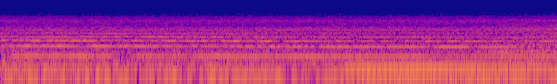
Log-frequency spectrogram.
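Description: A steady, even-pitched hum with several tones over a hiss, and a deeper hum joining about two and a half seconds in.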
